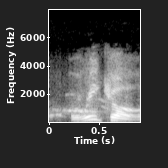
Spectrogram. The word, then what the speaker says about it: Rehkow: Pinch hitter Jackson Rico. It is spelled Rehkow.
